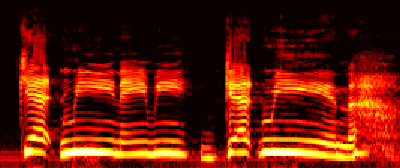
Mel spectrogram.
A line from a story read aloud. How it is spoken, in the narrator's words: dad starts yelling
